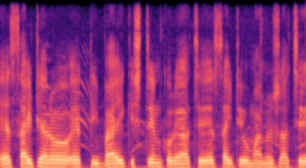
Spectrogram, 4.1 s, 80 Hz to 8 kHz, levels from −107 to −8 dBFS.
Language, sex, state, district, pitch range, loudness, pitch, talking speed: Bengali, male, Assam, Hailakandi, 150-160 Hz, -17 LUFS, 155 Hz, 205 wpm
